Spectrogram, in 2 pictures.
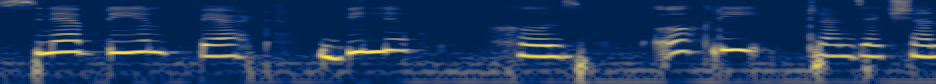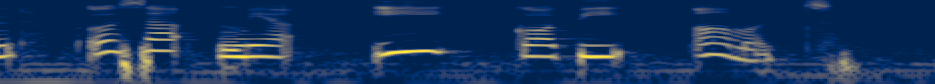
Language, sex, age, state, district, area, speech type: Kashmiri, female, 30-45, Jammu and Kashmir, Bandipora, rural, read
